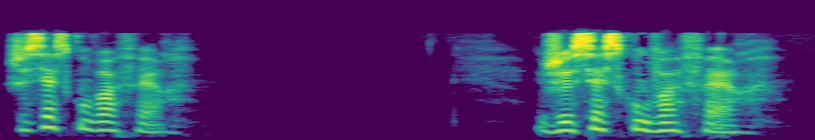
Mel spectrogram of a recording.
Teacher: The E of ce kind of disappear.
